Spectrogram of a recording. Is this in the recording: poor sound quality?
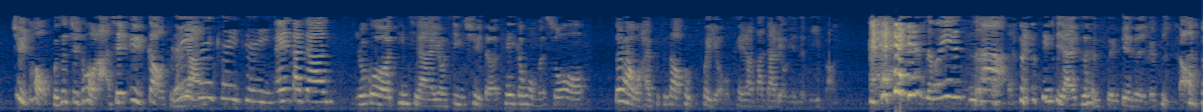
yes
